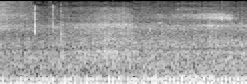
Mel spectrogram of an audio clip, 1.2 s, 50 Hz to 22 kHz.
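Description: A 2022 Aprilia Tuono V4 Factory motorcycle's engine runs loud and close, a steady deep rumble with a rough throbbing edge held throughout without clear peaks.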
